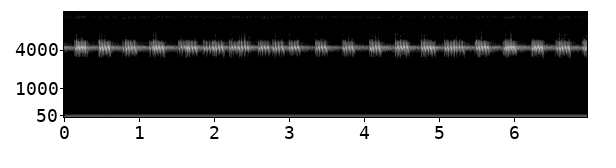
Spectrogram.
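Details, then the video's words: High, thin cricket chirps in a forest, each a tight cluster of pulses, repeating about three times a second with slightly uneven spacing; quiet background otherwise. "Beautiful Cricket Sound, Forest Relaxing"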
